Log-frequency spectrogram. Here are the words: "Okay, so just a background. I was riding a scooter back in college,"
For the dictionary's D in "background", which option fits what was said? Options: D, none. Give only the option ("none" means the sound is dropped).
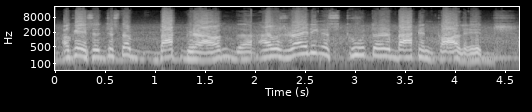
D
